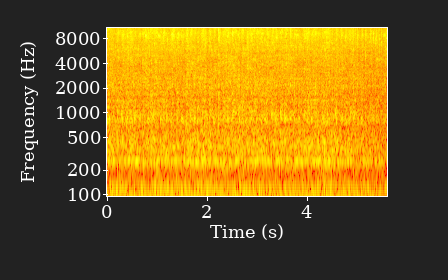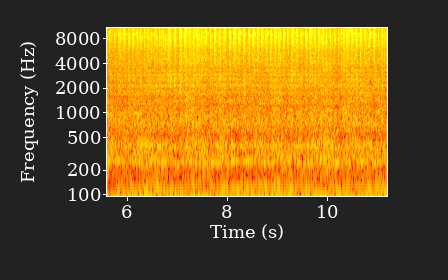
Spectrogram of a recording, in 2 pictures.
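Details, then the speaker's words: Chevrolet Performance 454 big-block V8, fresh build on a run-in stand, first run: deep, even rumble holding a steady idle with no knocks, misses or ticks; temperature hung around 190, oil pressure really good; normal idle. "motor started up runs good got up here and hung around 190 uh uh oil pressure seemed to be really good idling and revved up seem to be kind of where I'd like it"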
